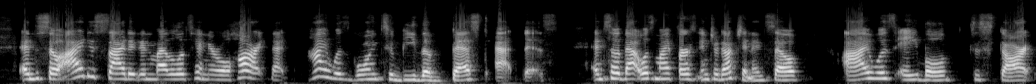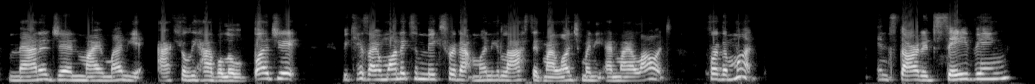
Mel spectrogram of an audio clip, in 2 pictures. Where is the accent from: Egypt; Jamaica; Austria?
Jamaica; now in Atlanta, United States; I am currently in Atlanta, Georgia, where I have lived for the past 14 years, but I am originally from Jamaica. That is where I grew up.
